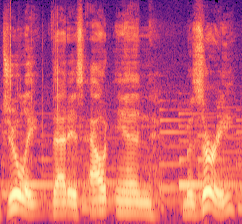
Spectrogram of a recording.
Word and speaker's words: Missouri: that is out in missouri missouri as many missourians say it uh if she's really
